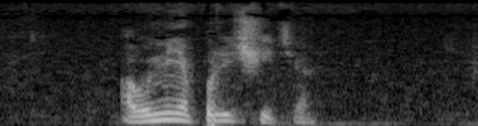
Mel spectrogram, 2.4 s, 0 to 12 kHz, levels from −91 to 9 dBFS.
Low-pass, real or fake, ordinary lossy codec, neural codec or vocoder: 10.8 kHz; fake; AAC, 48 kbps; vocoder, 24 kHz, 100 mel bands, Vocos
